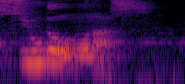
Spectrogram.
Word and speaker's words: Pseudomonas: example is a pseudomonas pseudo starts from p but p is silent here it is known as pseudomonas it is pronounced as pseudomonas pseudomonas is an example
